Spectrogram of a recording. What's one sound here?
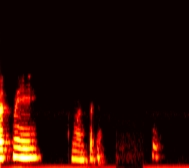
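A man speaks briefly over an online call.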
